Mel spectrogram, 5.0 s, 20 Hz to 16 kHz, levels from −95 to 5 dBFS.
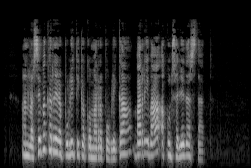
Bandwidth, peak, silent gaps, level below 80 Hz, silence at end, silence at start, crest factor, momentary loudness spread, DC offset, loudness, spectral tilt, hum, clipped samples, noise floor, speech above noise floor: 11 kHz; -10 dBFS; none; -82 dBFS; 0.95 s; 0.45 s; 20 dB; 6 LU; under 0.1%; -27 LUFS; -3.5 dB/octave; none; under 0.1%; -77 dBFS; 50 dB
